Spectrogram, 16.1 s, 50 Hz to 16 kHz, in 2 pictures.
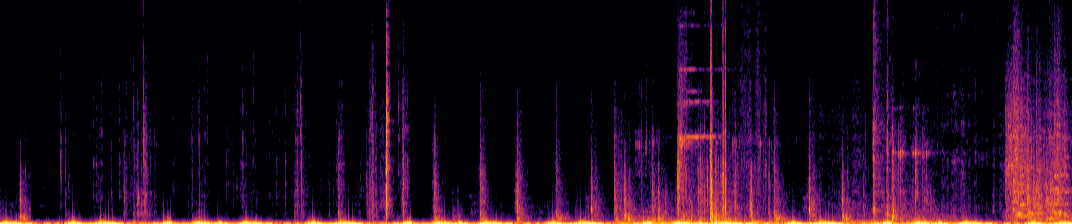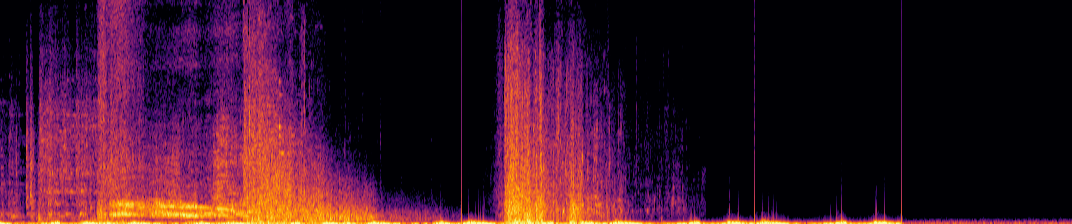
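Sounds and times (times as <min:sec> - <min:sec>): sharp clicks: 0:00.0 - 0:06.5
rhythmic low thumping: 0:00.0 - 0:14.8.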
